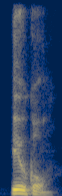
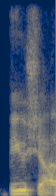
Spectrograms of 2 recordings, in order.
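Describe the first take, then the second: First: The name ends with a 'gull' sound, like bugle. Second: The name ends with a 'shell' sound. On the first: The speaker calls it right. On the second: The speaker calls it wrong.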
